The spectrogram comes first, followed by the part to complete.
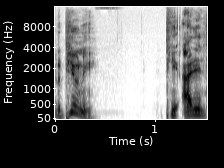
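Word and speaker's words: Puni: Yeah, it's Puny. Yeah, Dominic Puny.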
